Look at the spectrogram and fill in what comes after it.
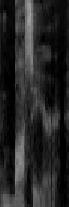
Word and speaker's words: Bossier: Bossier City is spelled like this. B-O-S-S-I-E-R. Looks like Bossier. Bossier, B-O-S-S-I-E-R, City, Louisiana, 71111.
